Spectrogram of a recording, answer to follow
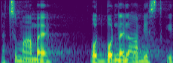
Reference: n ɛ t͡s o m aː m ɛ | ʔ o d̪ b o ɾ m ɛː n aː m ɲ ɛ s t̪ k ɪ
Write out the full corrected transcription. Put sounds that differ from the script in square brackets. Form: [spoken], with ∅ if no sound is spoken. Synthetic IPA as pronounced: n [a] t͡s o m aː m ɛ | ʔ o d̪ b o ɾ [n] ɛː n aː m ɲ ɛ s t̪ k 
